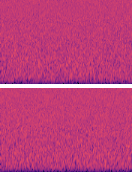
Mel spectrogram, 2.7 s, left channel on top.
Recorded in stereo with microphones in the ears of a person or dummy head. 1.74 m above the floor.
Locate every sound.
Only background noise.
